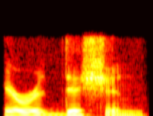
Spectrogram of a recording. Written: erudition

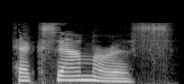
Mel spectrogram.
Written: hexamerous

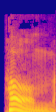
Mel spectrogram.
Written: heaume

